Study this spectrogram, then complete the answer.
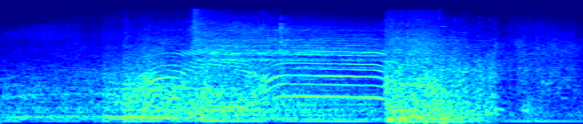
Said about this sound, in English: Lance Murdoch leaps over a line of burning buses on his motorcycle, crashing into a wall on the other side.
